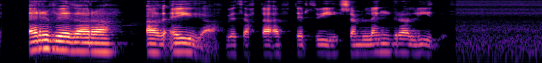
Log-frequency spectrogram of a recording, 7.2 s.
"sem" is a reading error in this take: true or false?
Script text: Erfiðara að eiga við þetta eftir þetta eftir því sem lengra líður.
false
